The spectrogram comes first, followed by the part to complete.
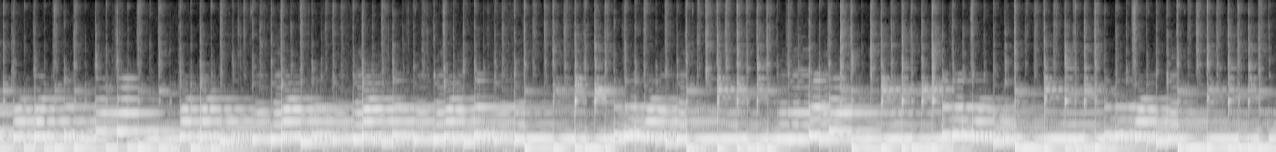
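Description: Hang, a Swiss-made steel handpan, played with the fingers: a quick, flowing run of struck notes that ring on and overlap, with a deep low note sounding again and again beneath them.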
